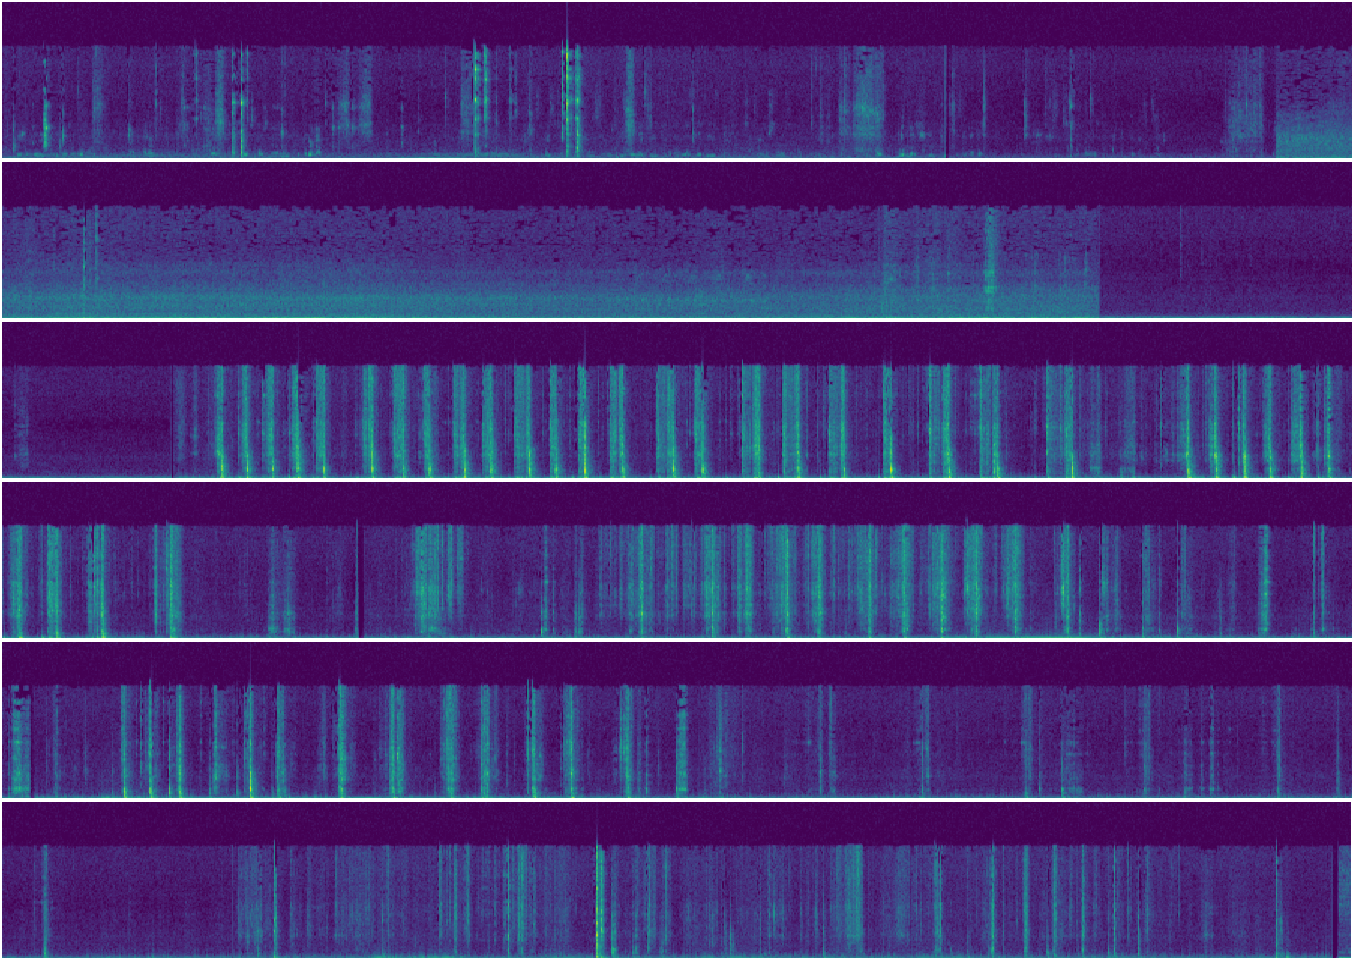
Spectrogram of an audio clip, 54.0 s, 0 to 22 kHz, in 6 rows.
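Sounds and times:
knife chopping on plastic board: 0:19.4 - 0:28.2, 0:36.8 - 0:40.6.

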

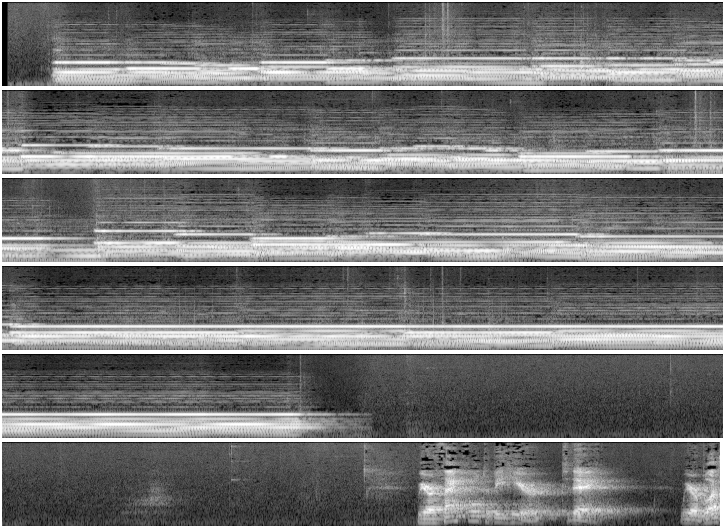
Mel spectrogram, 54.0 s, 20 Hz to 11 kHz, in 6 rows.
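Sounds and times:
electronic organ chords: 0:00.1 - 0:40.8.

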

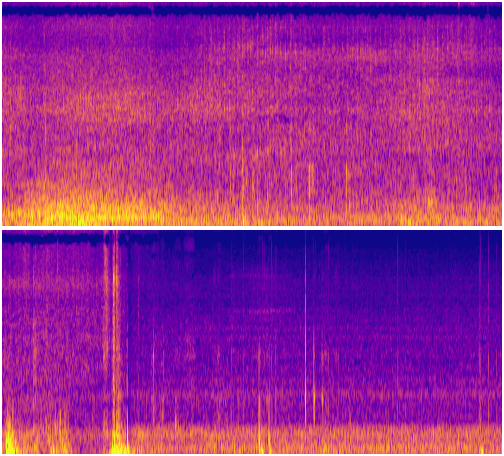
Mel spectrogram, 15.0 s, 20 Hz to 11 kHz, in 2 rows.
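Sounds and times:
diesel engine idling: 0:00.0 - 0:15.0
loud thump: 0:09.1 - 0:09.6.

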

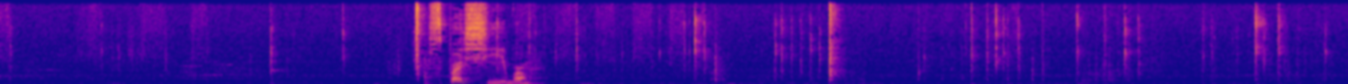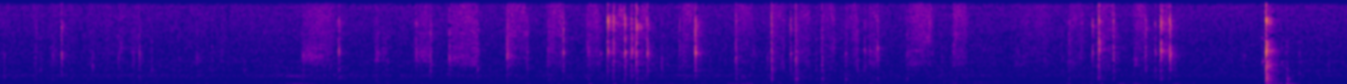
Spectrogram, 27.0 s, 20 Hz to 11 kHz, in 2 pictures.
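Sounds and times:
brush scraping on paper: 0:05.5 - 0:06.9, 0:16.5 - 0:19.6, 0:21.2 - 0:25.0.

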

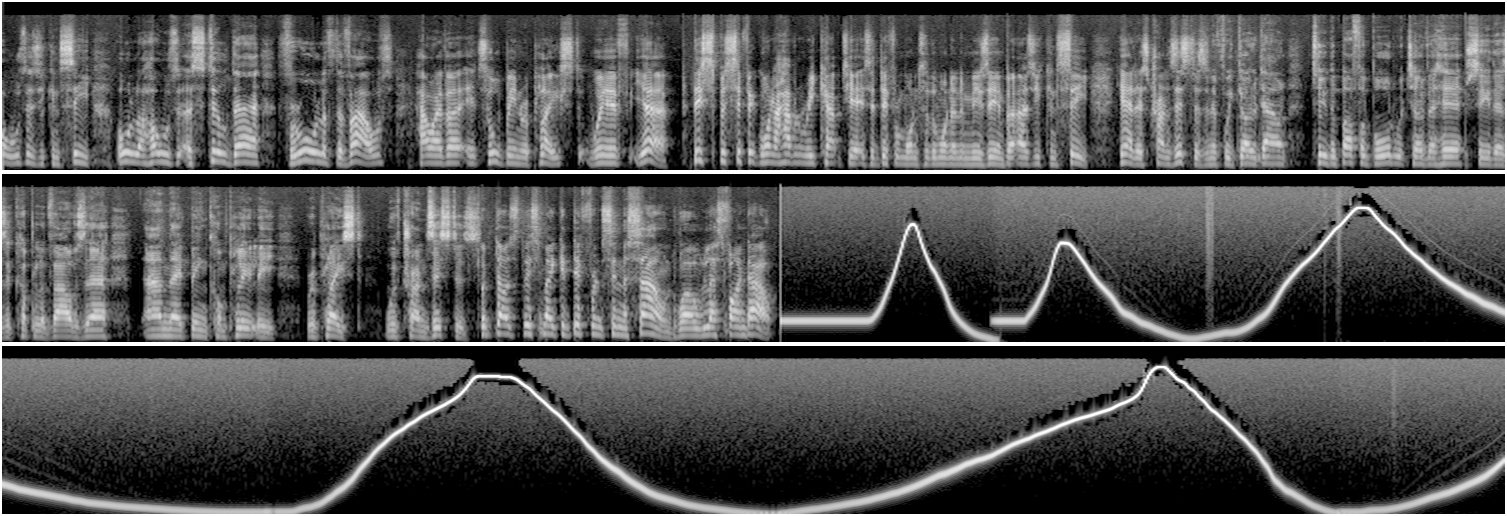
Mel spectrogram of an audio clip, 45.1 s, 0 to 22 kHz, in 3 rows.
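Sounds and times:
sine tone sweeping in pitch: 0:22.8 - 0:45.0.

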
